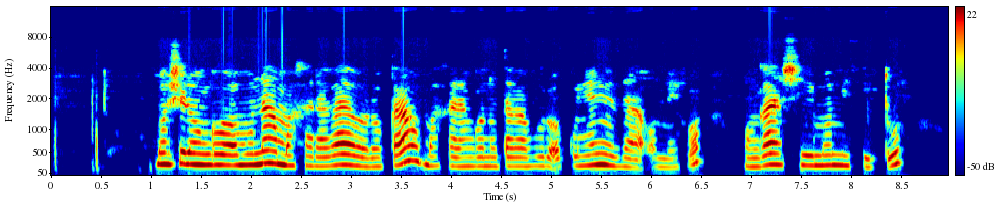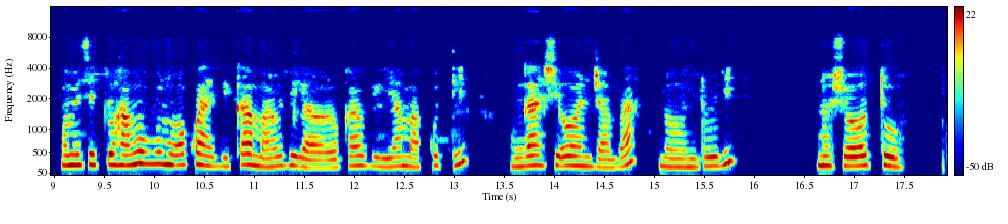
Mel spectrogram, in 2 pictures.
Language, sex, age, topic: Oshiwambo, female, 18-24, agriculture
